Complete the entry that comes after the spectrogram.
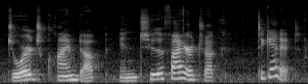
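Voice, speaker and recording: A woman reading a children's picture book aloud as scripted narration, with expressive storytelling delivery. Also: mid-range voice, measured pace, a little hiss or hum.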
